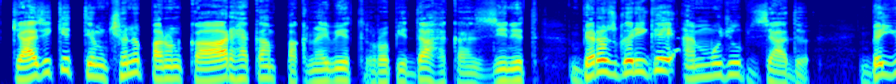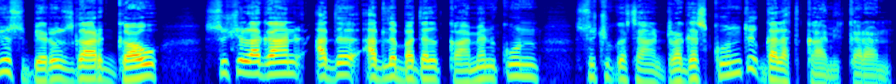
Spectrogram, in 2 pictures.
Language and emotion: Kashmiri, neutral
